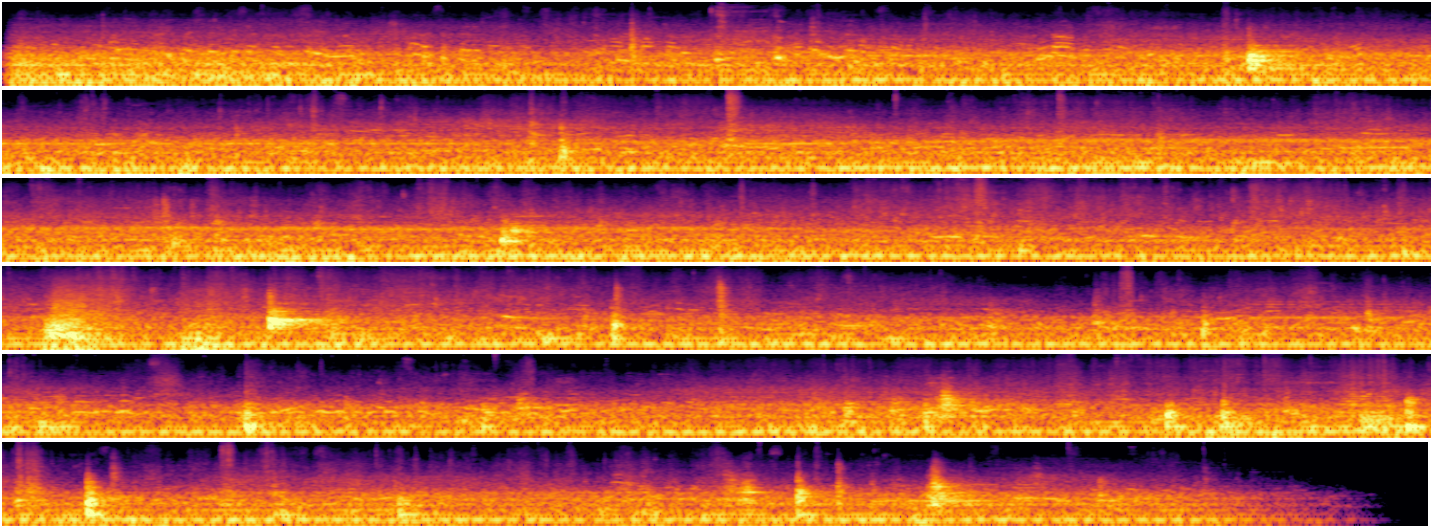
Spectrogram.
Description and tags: BOAT INTERIOR ARRIVING
interior of Portuguese boat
